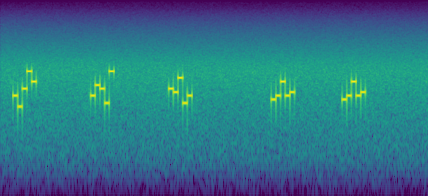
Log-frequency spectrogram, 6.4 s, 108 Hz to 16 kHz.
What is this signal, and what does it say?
Five-tone selective call (ZVEI), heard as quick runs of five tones, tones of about 70 ms. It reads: 41668 47622 65924 34845 34845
